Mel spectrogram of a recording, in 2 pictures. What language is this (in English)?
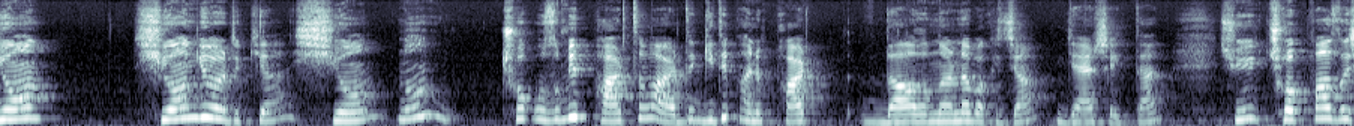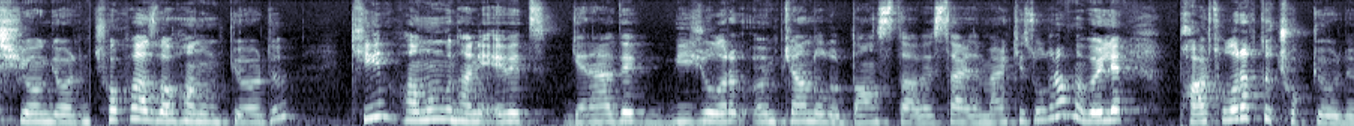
Turkish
